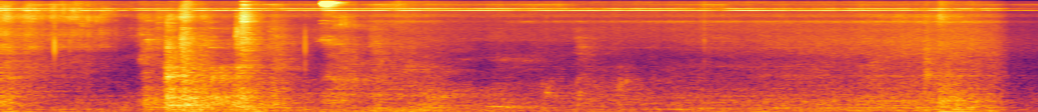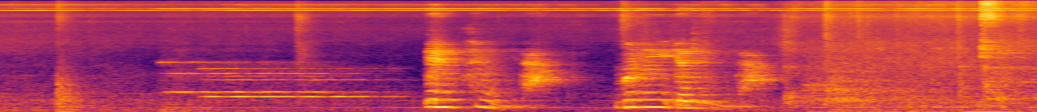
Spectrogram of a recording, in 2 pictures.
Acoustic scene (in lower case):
elevator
